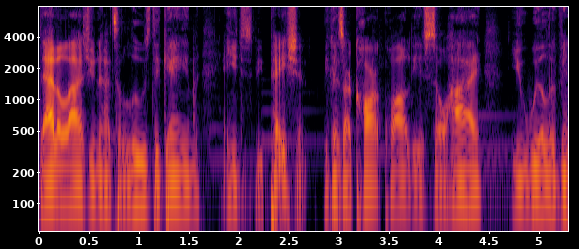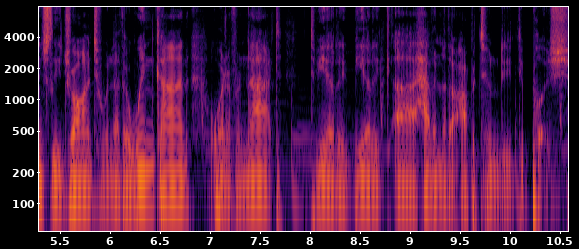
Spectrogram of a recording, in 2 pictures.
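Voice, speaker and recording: The speech comes at a very fast pace in an animated tone. Music plays in the background. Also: man, very deep, low pitch for a man. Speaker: cEDH content creator and streamer. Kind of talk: livestream deck tech. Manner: casual, animated.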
